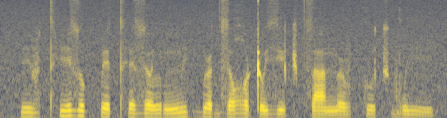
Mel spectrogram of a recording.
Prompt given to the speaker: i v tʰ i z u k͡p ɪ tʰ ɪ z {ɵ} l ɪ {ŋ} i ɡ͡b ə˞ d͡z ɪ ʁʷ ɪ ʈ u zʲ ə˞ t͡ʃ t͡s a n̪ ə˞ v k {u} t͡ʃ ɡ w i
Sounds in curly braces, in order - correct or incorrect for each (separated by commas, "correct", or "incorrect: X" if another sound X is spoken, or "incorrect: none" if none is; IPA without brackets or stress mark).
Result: correct, incorrect: ŋ͡m, correct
